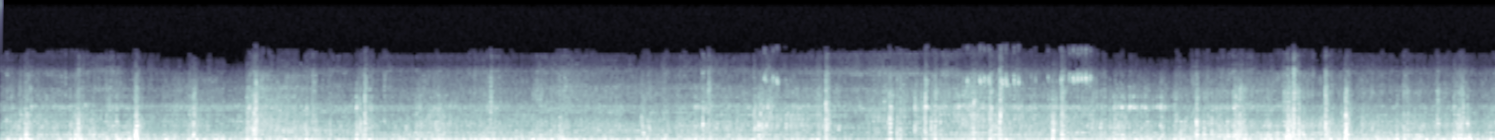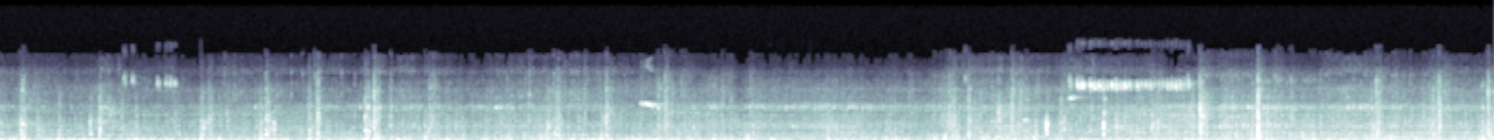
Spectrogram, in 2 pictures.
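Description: Wind rushes loudly past at speed.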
